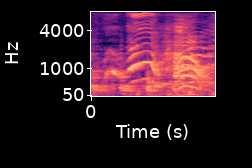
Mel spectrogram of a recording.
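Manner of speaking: excited demand. Acted. Teacher pressing children for answer.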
